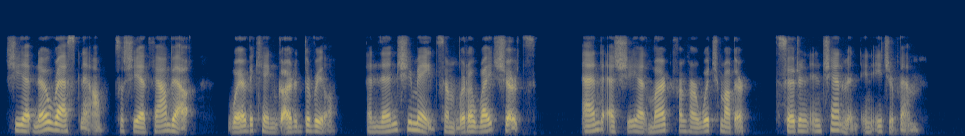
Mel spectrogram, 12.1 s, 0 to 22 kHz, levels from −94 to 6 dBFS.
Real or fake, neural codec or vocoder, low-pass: fake; autoencoder, 22.05 kHz, a latent of 192 numbers a frame, VITS, trained on one speaker; 7.2 kHz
